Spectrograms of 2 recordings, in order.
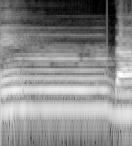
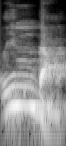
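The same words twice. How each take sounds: First: ইন্দা with the n held long in the nose; slow ইন্দা, a sustained ghunnah before দা; ikhfa pronunciation. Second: Said in the usual way. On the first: Shown as a demonstration. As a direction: hum through the n of ইন্দা. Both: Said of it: "ইন্দা হয়ে যাবে ইকফার কারণে".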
